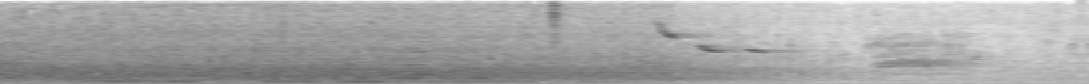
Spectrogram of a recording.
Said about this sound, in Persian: صبح شده. منصور تو گاراژه. از تو دفتر ماشین رضا رو میبینه. رضا با ماشین میاد تو گاراژ.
